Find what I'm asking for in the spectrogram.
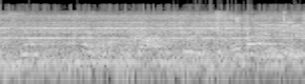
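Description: A passenger train pulls into a station in India, making a loud, steady rumble of wheels on rails with a sustained metallic squeal close by.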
